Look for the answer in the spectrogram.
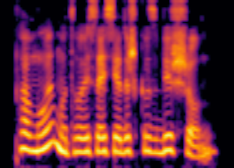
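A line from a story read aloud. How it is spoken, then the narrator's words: Giggling. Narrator (Russian): Хихикнула Аида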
